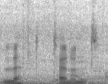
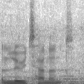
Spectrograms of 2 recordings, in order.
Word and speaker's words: lieutenant: am well aware that it is left tenant uh the British pronunciation and not Lieutenant uh the US uh American pronunciation um so there we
